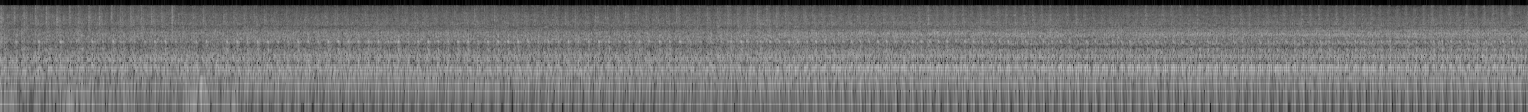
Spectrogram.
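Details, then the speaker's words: Lawn mower after cleaning the ignition coil, which was giving weak spark, catches and holds a steady, even idle rising slightly, no misfire or hunting; running normally, drive not engaged. "I've now got it running. I believe it to be the coil, which I've now just literally cleaned the coil up."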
